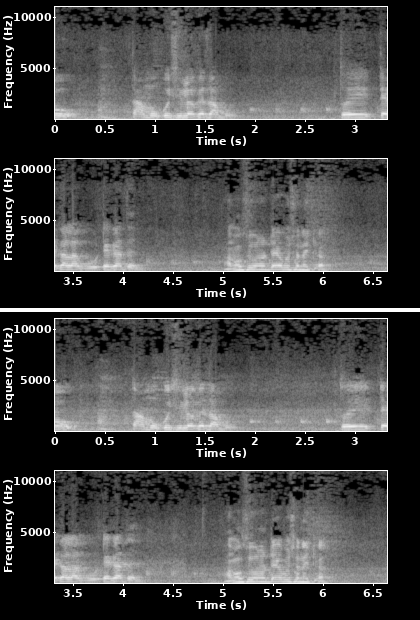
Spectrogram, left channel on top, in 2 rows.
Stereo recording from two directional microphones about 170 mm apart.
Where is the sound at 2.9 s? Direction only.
20° left (ahead or behind).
